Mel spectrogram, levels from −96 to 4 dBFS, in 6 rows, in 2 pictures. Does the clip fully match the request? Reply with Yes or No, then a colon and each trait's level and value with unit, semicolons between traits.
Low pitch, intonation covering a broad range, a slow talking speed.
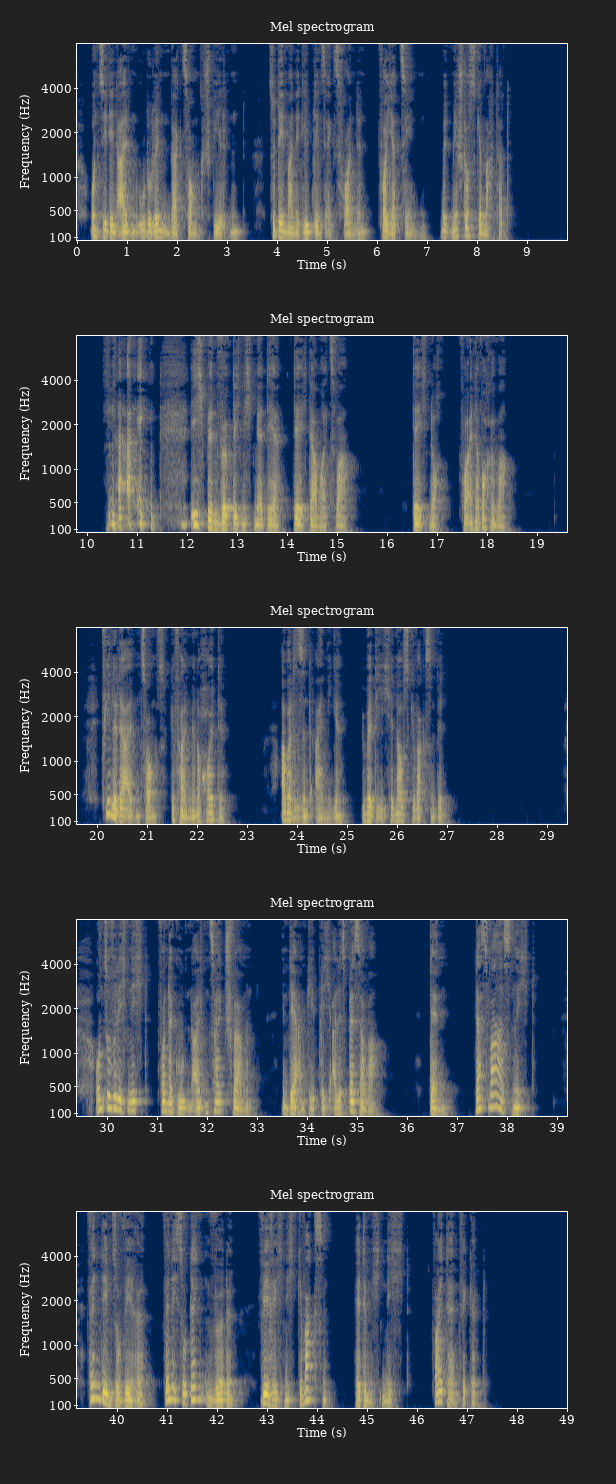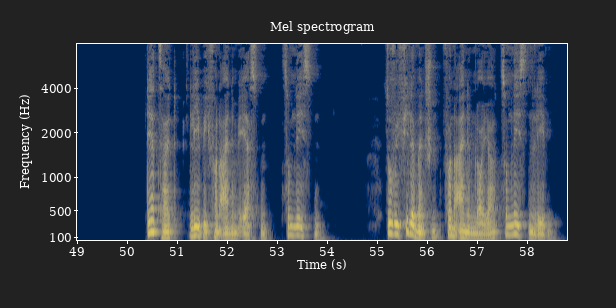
Yes: very low, 90 Hz; wide, 8.4 semitones; slow, 110 wpm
